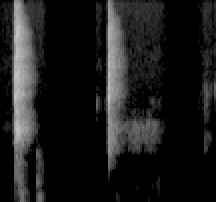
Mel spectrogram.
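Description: A long-reach butane utility lighter's trigger clicking twice, once near the start and once about a second in, the second click followed by a brief faint hiss; the lighter is being tried on a spent fuel dish that does not relight.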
